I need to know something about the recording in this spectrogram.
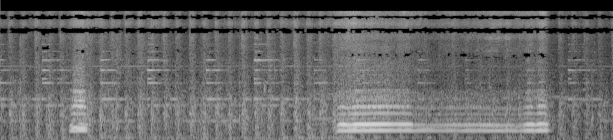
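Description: A steam locomotive's whistle blows a short blast, then a long one.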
